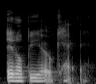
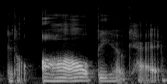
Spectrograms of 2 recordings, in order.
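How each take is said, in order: First: Said in the usual way. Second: Slower, softer, settling on all; a calm promise that it'll all be okay; gentle reassurance. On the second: Real, not acted. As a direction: reassure yourself and them, slowly.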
